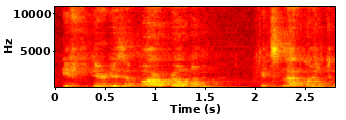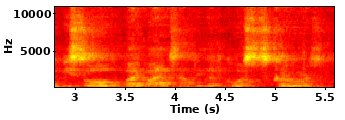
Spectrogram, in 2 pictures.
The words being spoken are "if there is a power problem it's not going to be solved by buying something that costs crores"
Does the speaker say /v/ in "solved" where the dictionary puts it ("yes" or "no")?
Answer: yes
